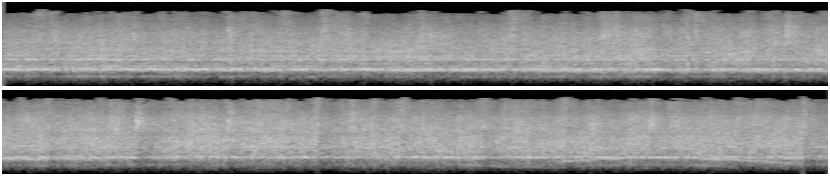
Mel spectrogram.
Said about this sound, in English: There's a minute's applause now for young Isla Cate, who so tragically passed away in the week.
